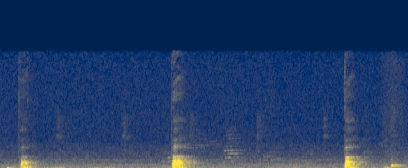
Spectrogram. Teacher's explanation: Our mouth opens just a little bit and only a little bit of a puff of an air comes out.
